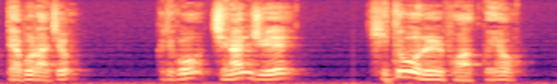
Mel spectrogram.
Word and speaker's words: 드보라: 사사에는 12명의 사사가 기록되어 있는데 어 우리가 지난번까지 맨 먼저 여사 드보라 어 영어 발음으로 데보라죠.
